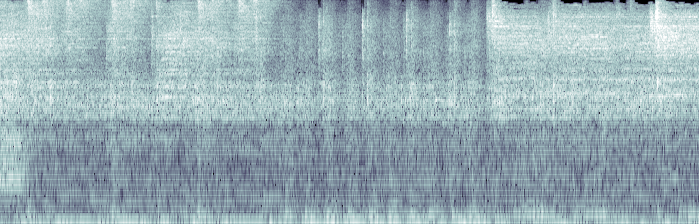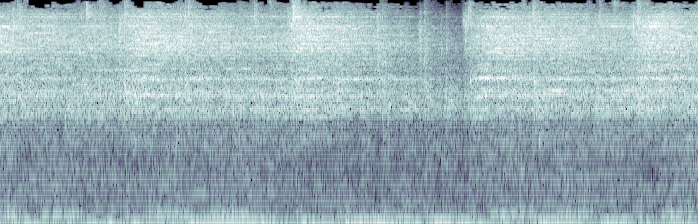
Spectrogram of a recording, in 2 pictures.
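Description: A hardcore punk band playing live and loud: distorted electric guitar, bass guitar and drum kit with crashing cymbals, with a heavy low end.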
